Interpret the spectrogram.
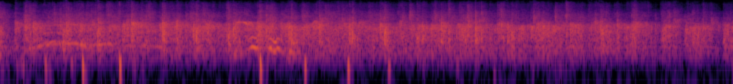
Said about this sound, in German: Ihr seid Helden und ihr macht wirklich einen Unterschied in diesem Kanton. Danke viel, viel mal. Lasst uns ihnen doch einen mega Applaus geben.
